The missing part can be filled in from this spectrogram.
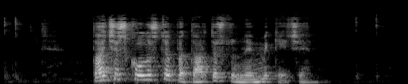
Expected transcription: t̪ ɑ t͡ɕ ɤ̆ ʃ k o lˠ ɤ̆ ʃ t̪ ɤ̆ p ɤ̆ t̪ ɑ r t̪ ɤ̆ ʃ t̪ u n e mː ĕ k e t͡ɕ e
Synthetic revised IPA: t̪ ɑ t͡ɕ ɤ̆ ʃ k o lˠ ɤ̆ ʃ t̪ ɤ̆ p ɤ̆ t̪ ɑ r t̪ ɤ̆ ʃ t̪ u n e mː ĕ k e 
